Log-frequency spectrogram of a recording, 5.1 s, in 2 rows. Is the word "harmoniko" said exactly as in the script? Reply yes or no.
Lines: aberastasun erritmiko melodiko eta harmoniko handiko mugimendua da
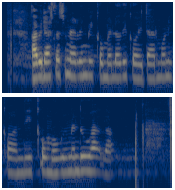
yes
